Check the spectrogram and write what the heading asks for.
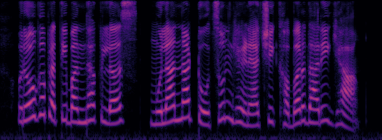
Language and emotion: Marathi, neutral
